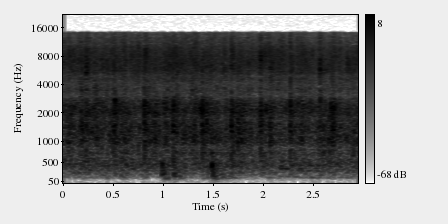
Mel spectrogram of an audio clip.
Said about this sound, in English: Let's give all the mayors a round of applause, if you would.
